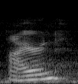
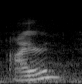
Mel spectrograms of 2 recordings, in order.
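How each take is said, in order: Both takes have the same delivery.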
